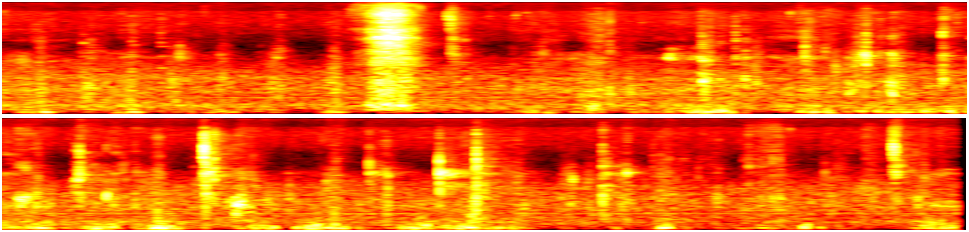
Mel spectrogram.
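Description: Close-miked chewing of a mouthful of rice: soft, irregular wet clicks and low thumps of the mouth working. There is one louder, brief mouth noise about two seconds in.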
